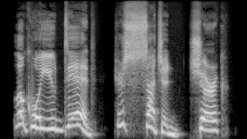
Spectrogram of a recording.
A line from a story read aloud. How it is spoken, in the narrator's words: Ryan shouted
